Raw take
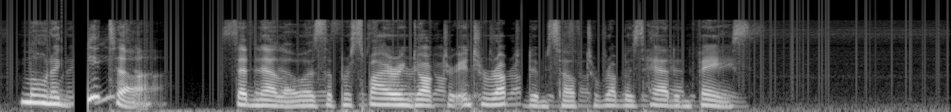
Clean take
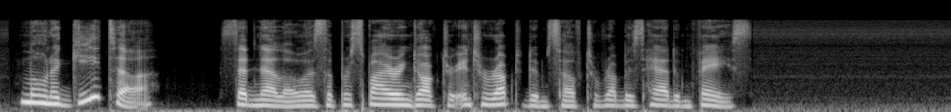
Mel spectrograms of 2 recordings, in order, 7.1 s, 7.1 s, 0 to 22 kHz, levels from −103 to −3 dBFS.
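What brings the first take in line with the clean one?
click removal
ambience match 0:00.55–0:00.66
echo removal 118 ms −18 dB

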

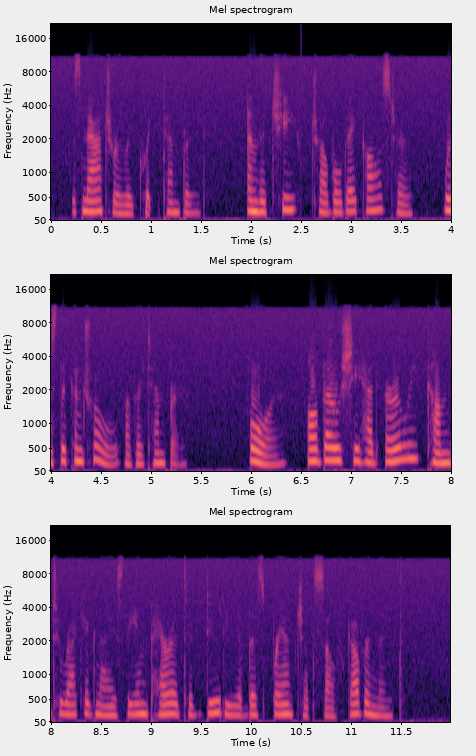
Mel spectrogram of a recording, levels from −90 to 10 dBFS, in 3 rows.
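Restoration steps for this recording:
clipped peaks rebuilt −13.5 dBFS
click removal
noise reduction from a noise print 25 dB

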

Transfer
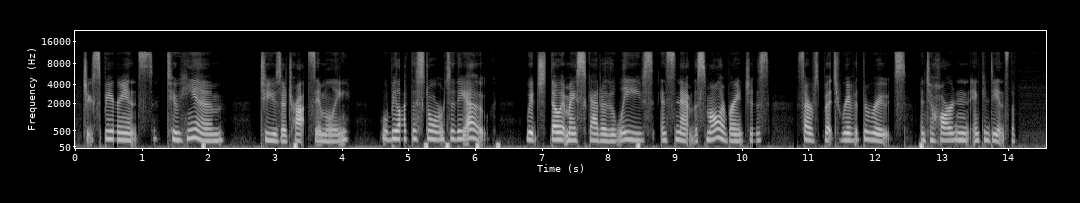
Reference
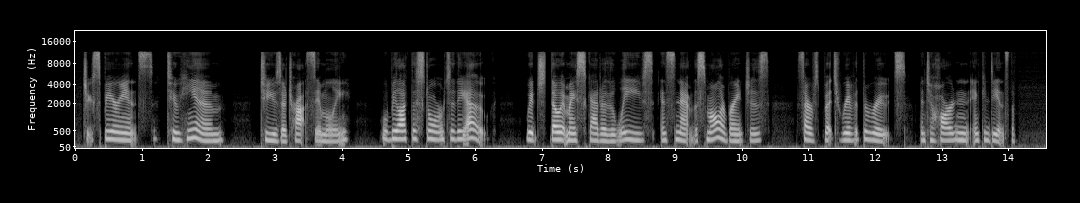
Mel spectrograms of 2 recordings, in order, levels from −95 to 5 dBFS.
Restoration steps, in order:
high-pass at the plosives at 0:01.88/0:03.26/0:05.22/0:05.54/0:05.99/0:06.30/0:08.40/0:12.65
repair the gap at 0:00.57/0:03.43/0:04.87/0:10.16/0:10.77, 56 ms

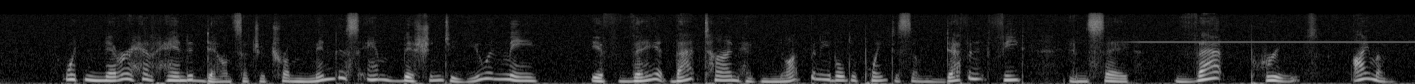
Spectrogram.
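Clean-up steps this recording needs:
notch filter 2,800 Hz, Q 30
broadband denoise 24 dB, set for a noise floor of −48 dBFS

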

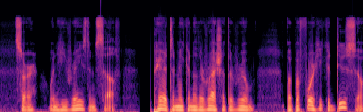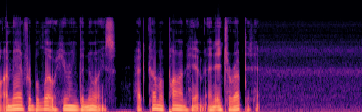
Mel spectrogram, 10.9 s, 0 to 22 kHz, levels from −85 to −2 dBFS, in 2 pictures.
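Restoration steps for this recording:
clipped peaks rebuilt −10 dBFS
ambience match 0:02.08–0:02.25

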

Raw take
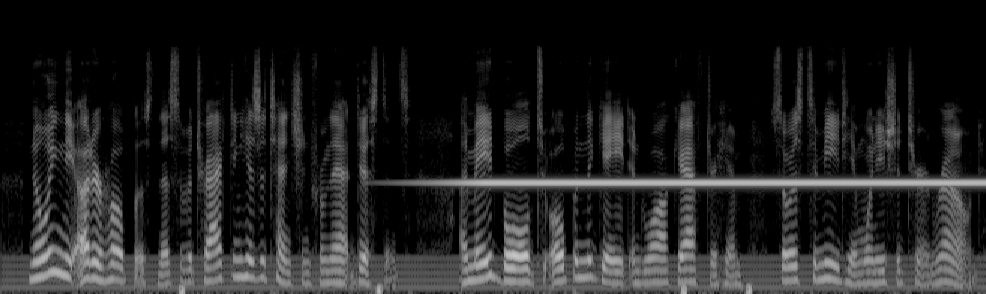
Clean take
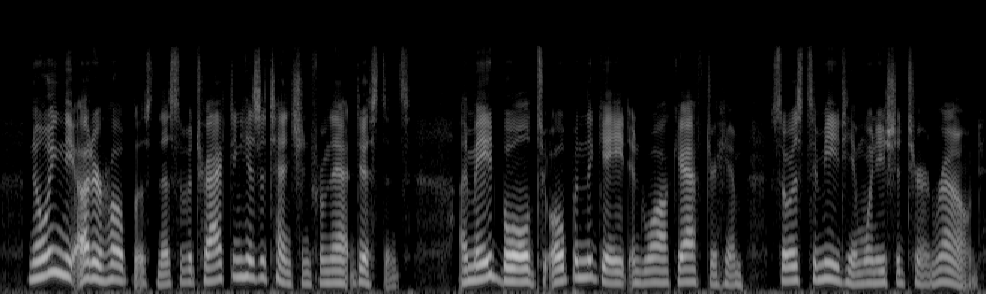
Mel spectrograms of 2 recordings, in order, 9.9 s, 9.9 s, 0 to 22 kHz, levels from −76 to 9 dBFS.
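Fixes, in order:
hum removal 97.1 Hz, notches 5
notch filter 1,700 Hz, Q 30
high-pass at the plosives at 0:01.77/0:03.74/0:06.79/0:07.44

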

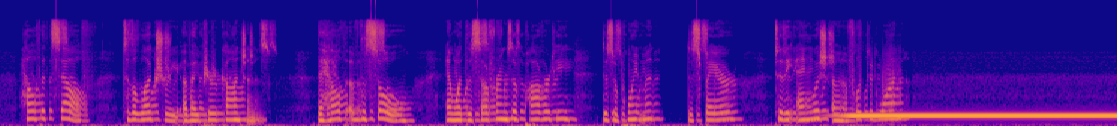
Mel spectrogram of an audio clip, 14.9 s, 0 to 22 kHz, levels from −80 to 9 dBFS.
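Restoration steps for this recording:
clipped peaks rebuilt −6.5 dBFS
notch filter 340 Hz, Q 30
echo removal 104 ms −10.5 dB

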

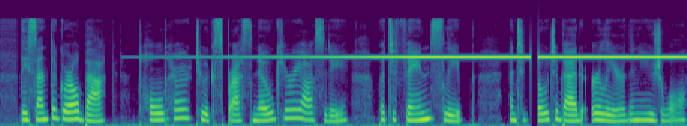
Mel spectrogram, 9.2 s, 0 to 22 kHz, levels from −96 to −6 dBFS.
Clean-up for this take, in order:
notch filter 3,400 Hz, Q 30
ambience match 0:07.07–0:07.17

